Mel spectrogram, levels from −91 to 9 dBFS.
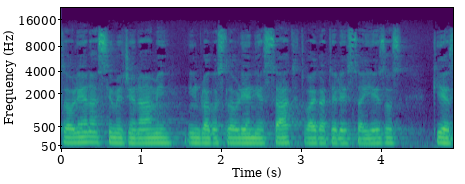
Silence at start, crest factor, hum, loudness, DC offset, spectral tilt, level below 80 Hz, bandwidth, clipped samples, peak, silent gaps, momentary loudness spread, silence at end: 0 s; 16 dB; none; -22 LUFS; under 0.1%; -5.5 dB/octave; -52 dBFS; 14 kHz; under 0.1%; -6 dBFS; none; 5 LU; 0 s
